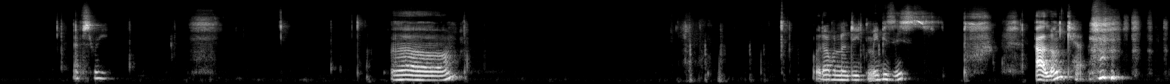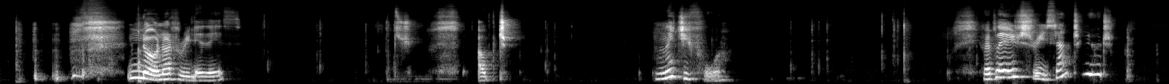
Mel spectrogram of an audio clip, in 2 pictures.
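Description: A boy talks calmly and close to a microphone, in short bursts with pauses.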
